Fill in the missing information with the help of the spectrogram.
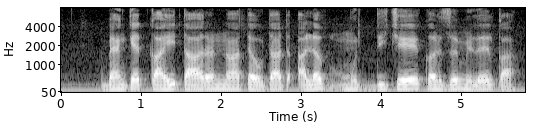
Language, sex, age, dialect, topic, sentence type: Marathi, male, 25-30, Northern Konkan, banking, question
